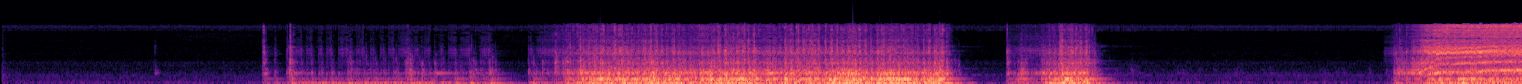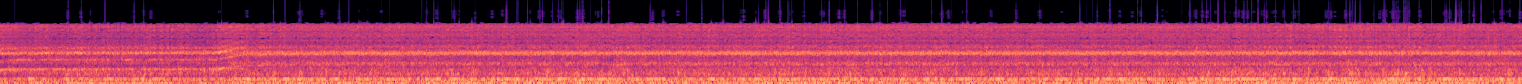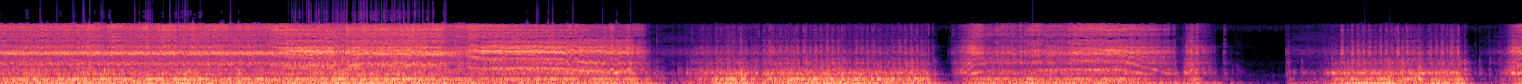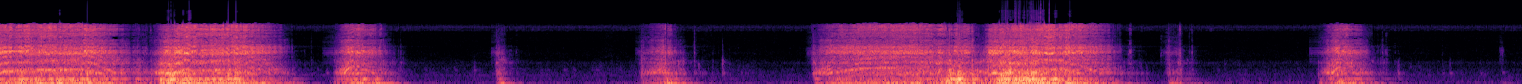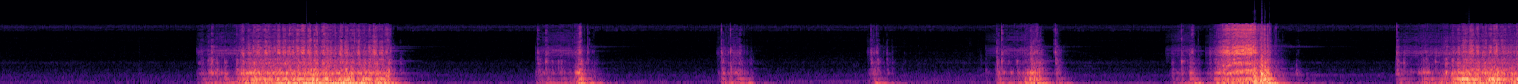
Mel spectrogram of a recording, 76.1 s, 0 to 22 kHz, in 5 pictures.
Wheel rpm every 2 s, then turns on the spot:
0, 0, 0, 30, 30, 0, 10, 130, 180, 230, 230, 230, 230, 230, 230, 230, 220, 190, 70, 40, 100, 10, 50, 80, 20, 0, 10, 70, 20, 10, 0, 10, 10, 0, 10, 0, 20, 10.
6-10 36-38 42-44 62-66 74-76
